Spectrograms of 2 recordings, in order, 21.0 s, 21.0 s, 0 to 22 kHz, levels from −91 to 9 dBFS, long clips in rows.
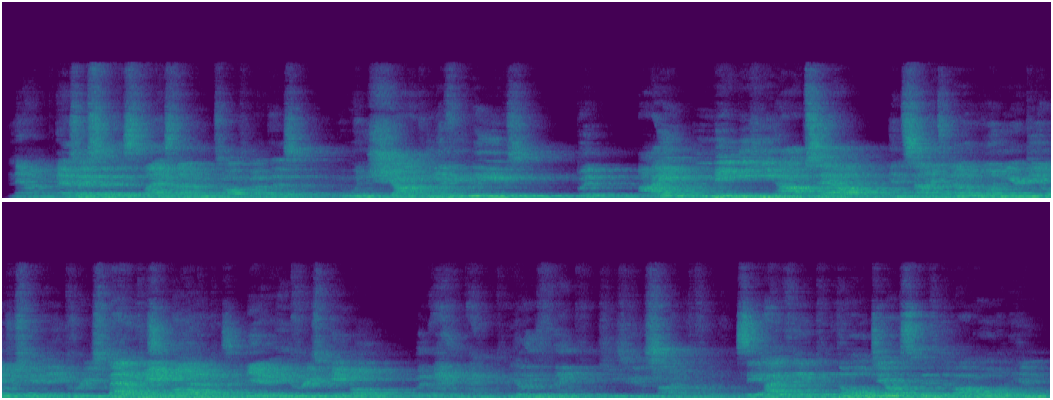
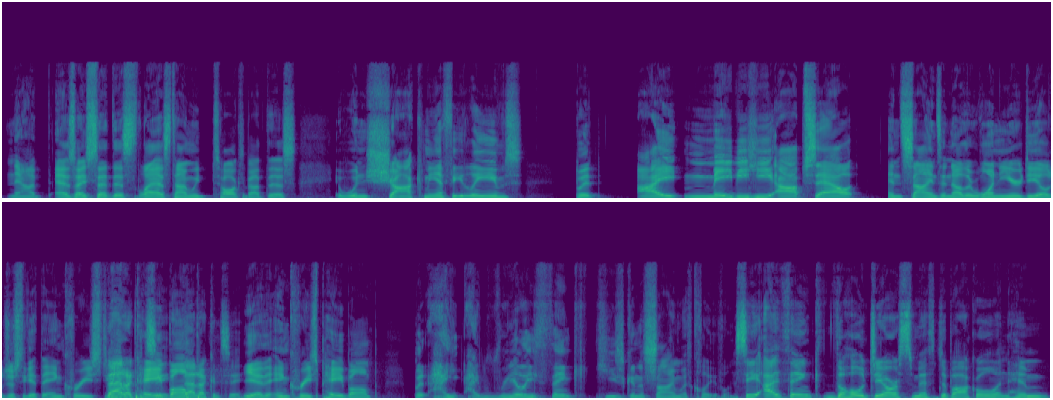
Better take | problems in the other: second | off-mic speech; far // room echo; strong; dies away in 2.7 s

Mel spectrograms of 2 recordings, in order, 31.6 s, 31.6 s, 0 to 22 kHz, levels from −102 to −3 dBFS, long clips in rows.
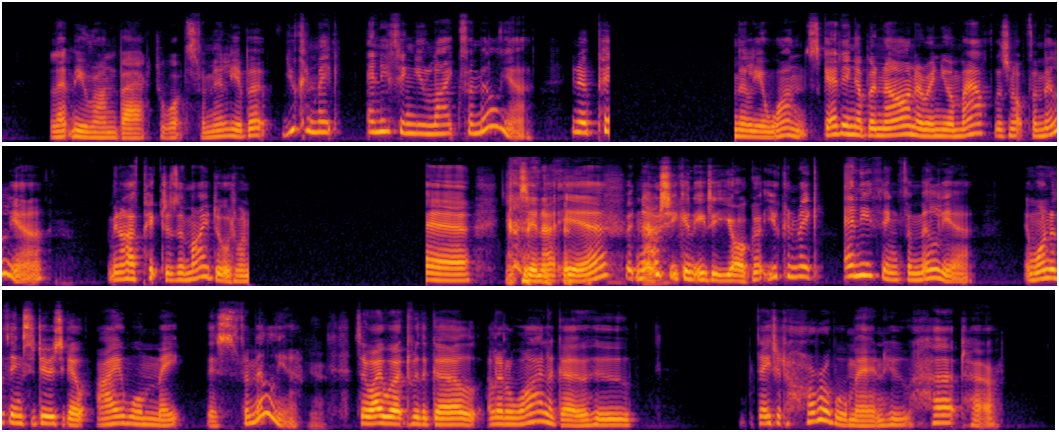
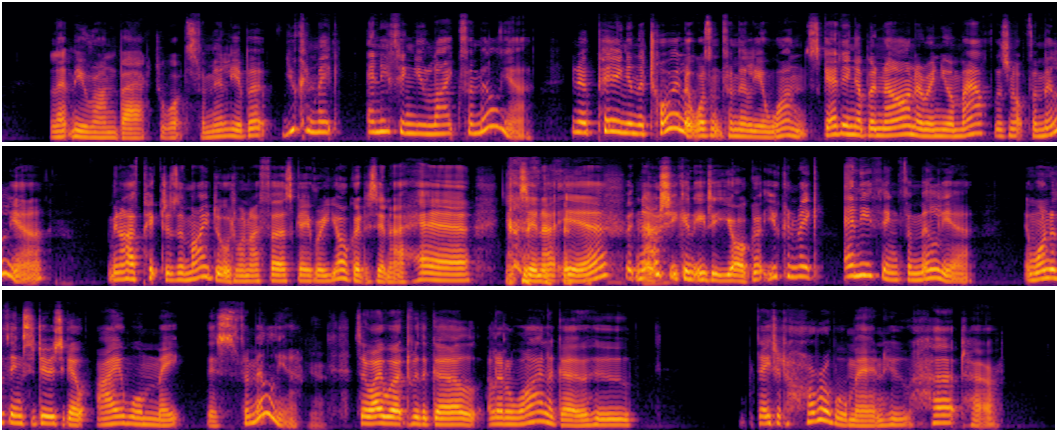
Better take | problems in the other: second | audio cutting out; at 6 s for 1.5 s and at 13 s for 2 s

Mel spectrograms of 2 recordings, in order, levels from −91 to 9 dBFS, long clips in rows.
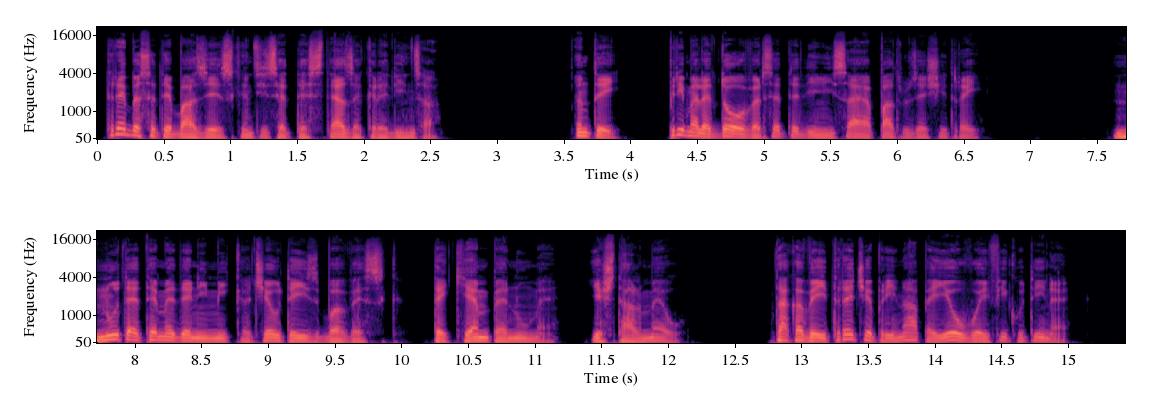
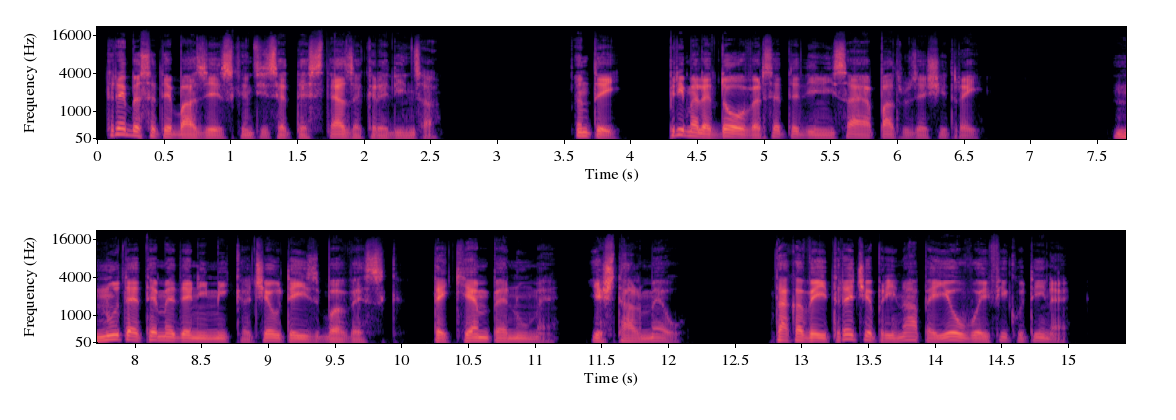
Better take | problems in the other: first | thin; somewhat; fading below 250 Hz

